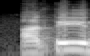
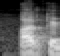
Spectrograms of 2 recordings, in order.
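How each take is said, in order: First: अति with the final vowel drawn out as a long ee. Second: अति ending on a brief, short i; short final i. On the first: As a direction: stretch the इ at the end of अति into ई. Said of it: "नहीं पढ़ेंगे". (अति के अंत में लंबी ई) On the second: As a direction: cut the इ at the end of अति short. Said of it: "छोटी की मात्रा तो अति पढ़ेंगे". (अति के अंत में छोटी इ) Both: Shown as a demonstration.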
